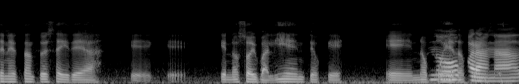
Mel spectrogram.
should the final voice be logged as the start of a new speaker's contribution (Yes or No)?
Yes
